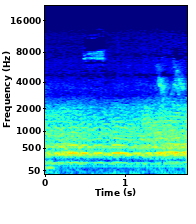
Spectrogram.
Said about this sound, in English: a hornets or a wasp nest they don't sound happy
